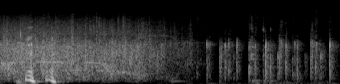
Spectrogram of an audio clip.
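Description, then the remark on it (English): Loud, dense applause fills the first two seconds with a brief voiced whoop near the start, then thins into a run of separate, sharp hand claps in an uneven rhythm. “Let me get a little clap action here.”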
